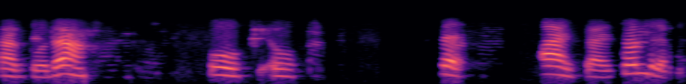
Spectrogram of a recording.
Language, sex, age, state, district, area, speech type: Kannada, female, 18-30, Karnataka, Udupi, rural, conversation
